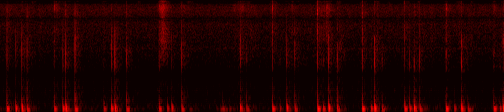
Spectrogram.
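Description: Fingertips of the right hand tap and scratch the surface of a round, flat, solid cork disk held in the left hand. The result is quick clusters of soft, dull, low thumps that stop almost instantly, with only a faint scratchy hiss between them.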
